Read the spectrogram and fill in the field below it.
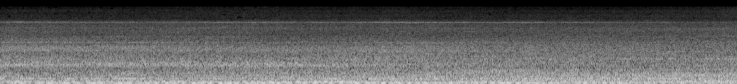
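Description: Diesel locomotives rumble loudly past close by.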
